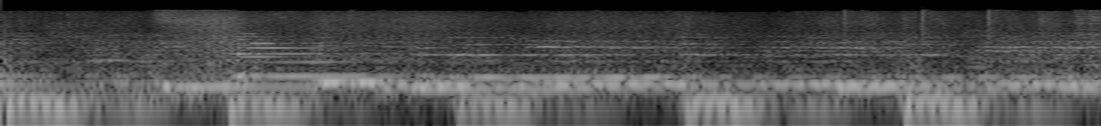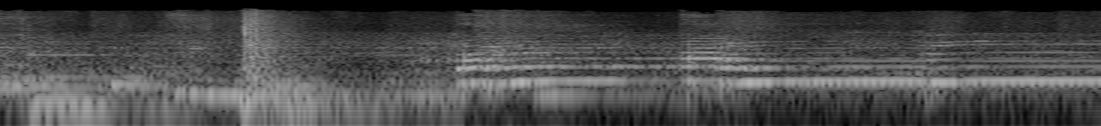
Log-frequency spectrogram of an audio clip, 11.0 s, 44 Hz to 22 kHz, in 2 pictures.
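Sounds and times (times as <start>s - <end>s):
low bass notes: 0.0s - 10.4s
electric guitar lines: 0.0s - 11.0s.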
